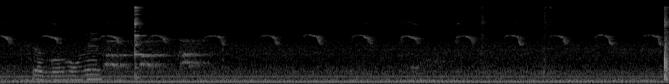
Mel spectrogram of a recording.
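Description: A bird peeping steadily off-screen: short high peeps, each quickly rising and falling in pitch, about two a second. A low steady hum runs underneath.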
